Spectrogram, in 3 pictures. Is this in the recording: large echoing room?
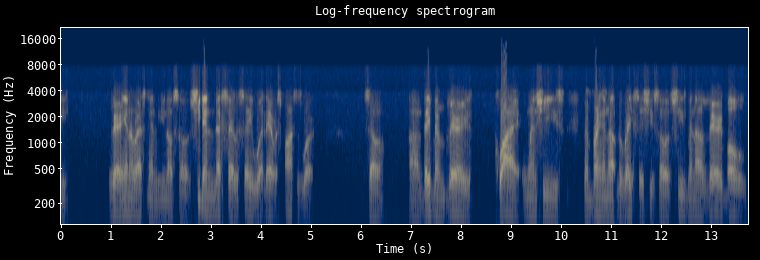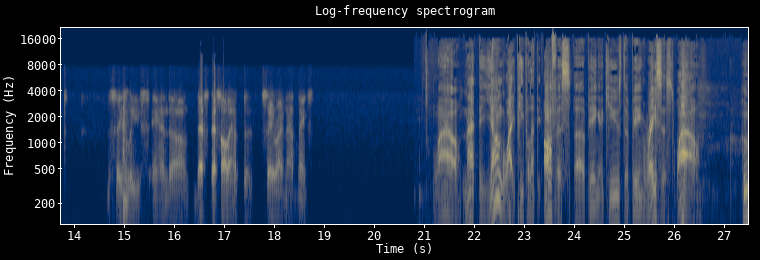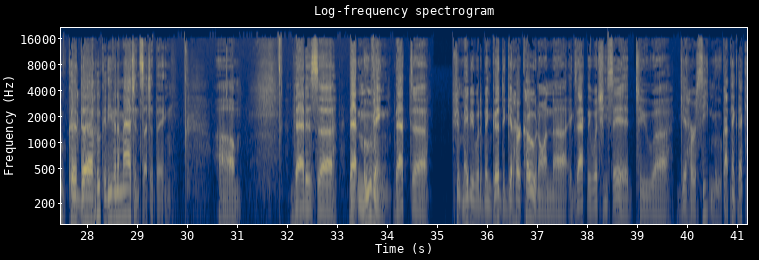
no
